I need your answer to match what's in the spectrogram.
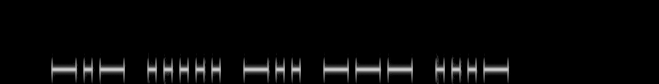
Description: Morse code, heard as a keyed tone, about 15 wpm, 700 Hz. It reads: K5DOV
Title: USA Call Signs - 5 Characters - Repeated 3x - 15wpm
